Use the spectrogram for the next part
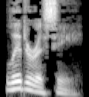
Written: literacy

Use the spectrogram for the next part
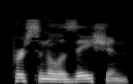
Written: personalization

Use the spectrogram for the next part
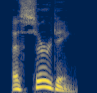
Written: asserting

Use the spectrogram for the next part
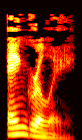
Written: angrily

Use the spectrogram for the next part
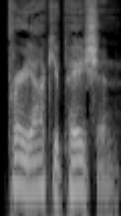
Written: preoccupation

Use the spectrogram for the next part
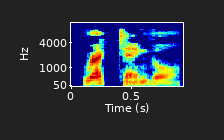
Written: rectangle

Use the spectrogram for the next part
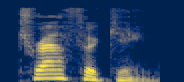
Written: trafficking

